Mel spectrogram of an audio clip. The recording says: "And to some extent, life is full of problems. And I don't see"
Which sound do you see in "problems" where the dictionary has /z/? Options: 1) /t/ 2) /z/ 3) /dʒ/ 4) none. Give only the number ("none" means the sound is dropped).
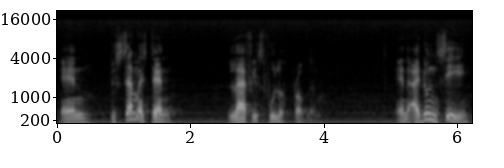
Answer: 4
